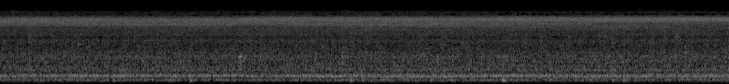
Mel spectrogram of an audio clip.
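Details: Japanese honey bees fanning continuously on a hot day: a steady, dense low hum with even droning tones, unbroken throughout, over a constant high hiss.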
